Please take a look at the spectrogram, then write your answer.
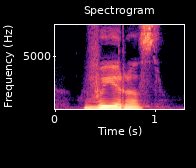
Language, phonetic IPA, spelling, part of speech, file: Ukrainian, [ˈʋɪrɐz], вираз, noun, Uk-вираз.ogg
- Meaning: expression (colloquialism or idiom)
